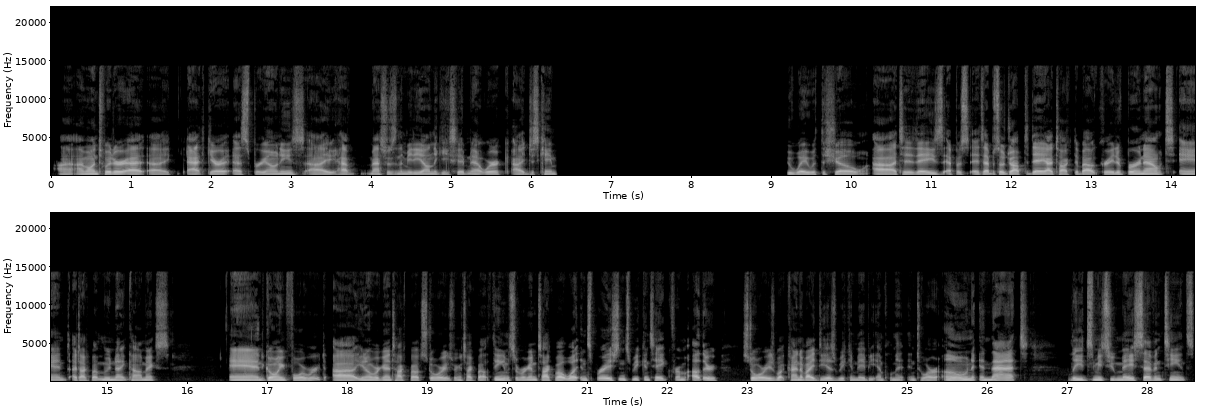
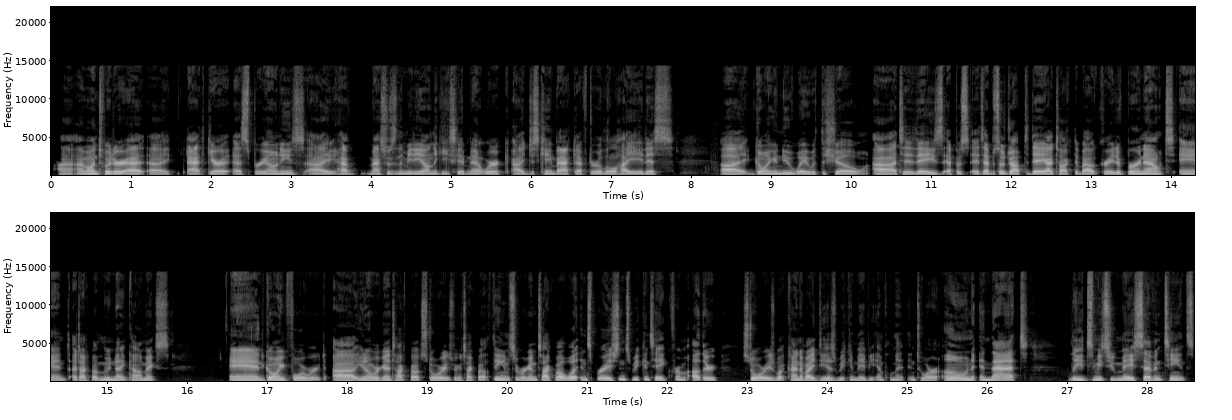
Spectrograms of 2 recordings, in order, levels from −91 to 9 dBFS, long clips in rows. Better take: second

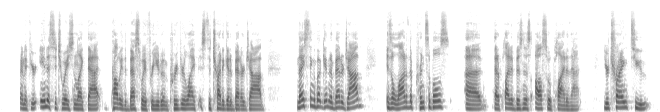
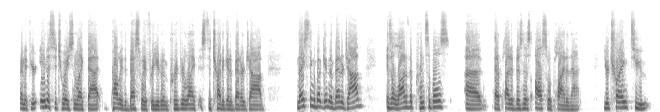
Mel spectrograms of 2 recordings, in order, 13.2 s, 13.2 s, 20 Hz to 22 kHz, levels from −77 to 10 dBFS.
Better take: first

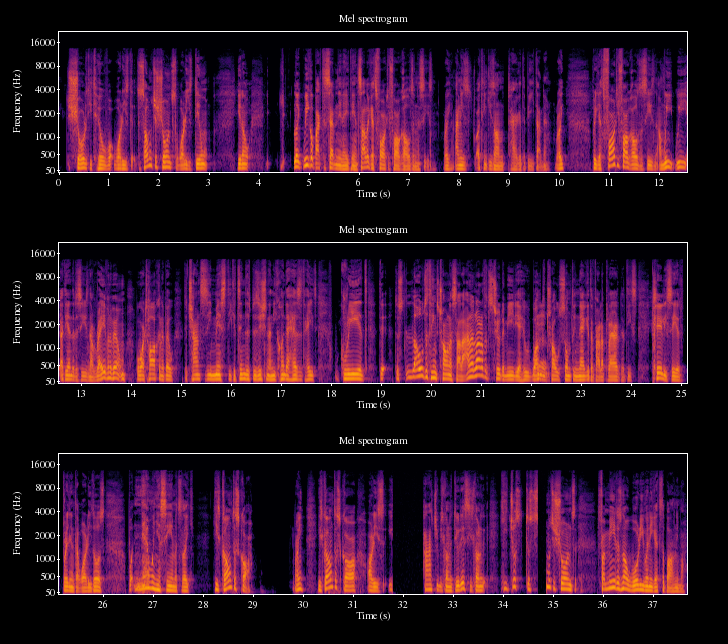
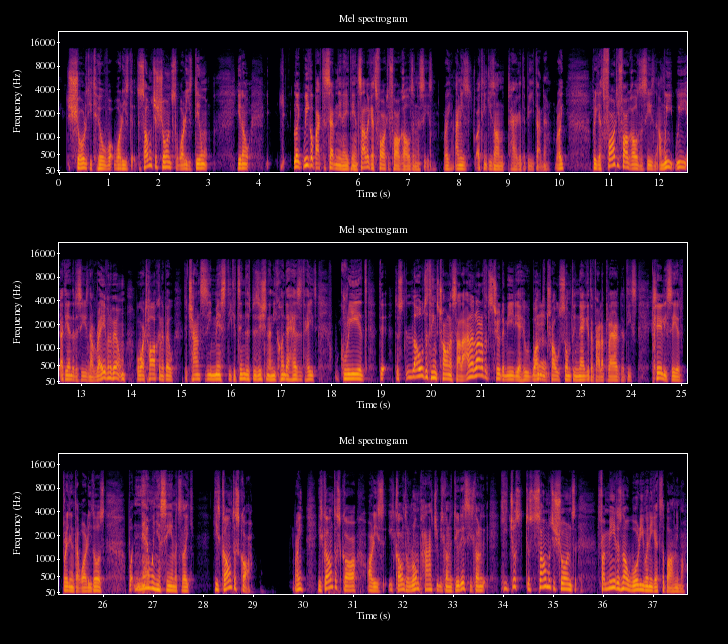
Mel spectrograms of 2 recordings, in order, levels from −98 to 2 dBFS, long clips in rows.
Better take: second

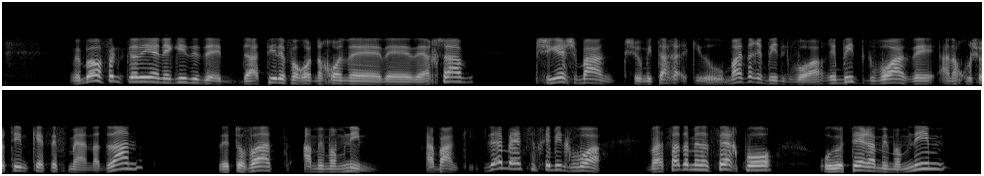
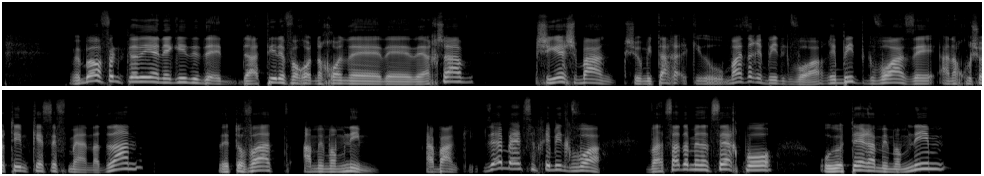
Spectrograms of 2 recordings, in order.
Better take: second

